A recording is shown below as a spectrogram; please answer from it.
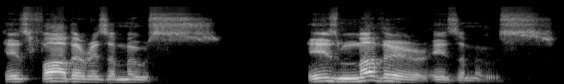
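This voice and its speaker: A man's voice: mid-range voice, bright, forceful tone, pitched below the performer's own voice. A man voicing a grand nature documentary narrator in a storybook, solemn and portentous in delivery. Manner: slow, portentous.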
